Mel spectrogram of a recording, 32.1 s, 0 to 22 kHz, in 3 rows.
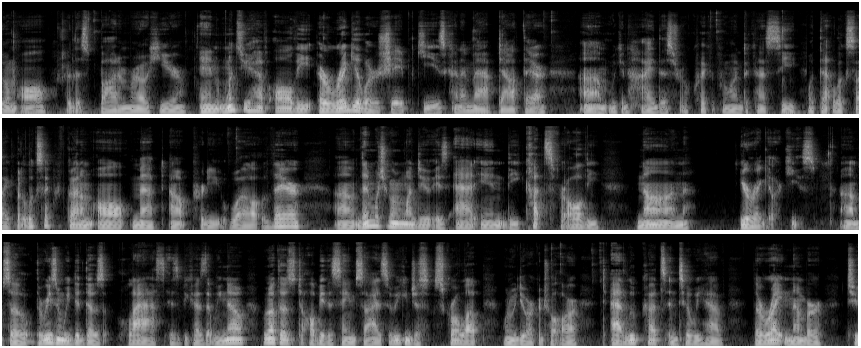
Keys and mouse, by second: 0.7 ctrl+r, 5.0 middle click, 5.8 Tab, 8.8 click, 9.2 middle click, 9.7 Tab, 10.0 middle click, 13.5 click, 15.7 KP_7, 17.8 ctrl+r, 28.7 right click, 29.6 ctrl+r.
